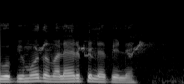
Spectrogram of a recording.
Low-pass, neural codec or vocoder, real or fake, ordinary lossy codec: 7.2 kHz; none; real; none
